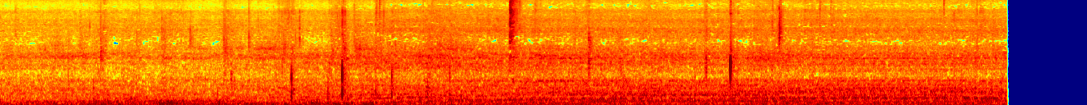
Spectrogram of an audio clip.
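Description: Steady outdoor background noise with a few faint, sharp clicks scattered through it, cutting off abruptly to silence near the end.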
